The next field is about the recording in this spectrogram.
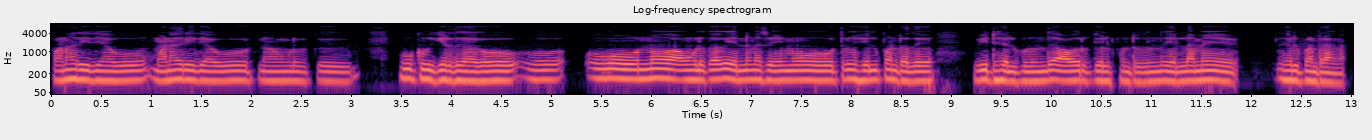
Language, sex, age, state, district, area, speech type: Tamil, female, 18-30, Tamil Nadu, Dharmapuri, rural, spontaneous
